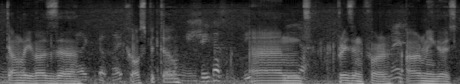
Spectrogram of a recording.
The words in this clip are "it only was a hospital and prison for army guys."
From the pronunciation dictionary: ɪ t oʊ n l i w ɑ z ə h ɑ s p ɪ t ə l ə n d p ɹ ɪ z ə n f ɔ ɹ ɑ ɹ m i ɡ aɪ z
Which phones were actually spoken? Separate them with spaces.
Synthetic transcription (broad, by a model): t oʊ n l i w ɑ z ə h ɑ s p ɪ t ə l ə n d p ɹ ɪ z ə n f ɔ ɹ ɑ ɹ m i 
